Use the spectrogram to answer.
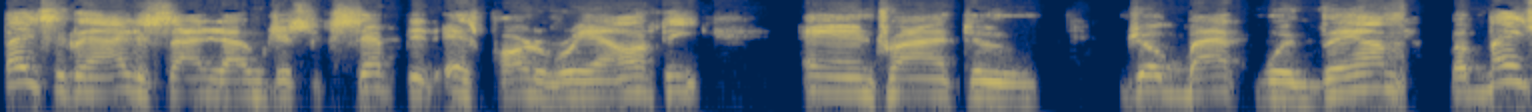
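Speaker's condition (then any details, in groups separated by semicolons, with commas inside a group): Cerebral palsy, severe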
